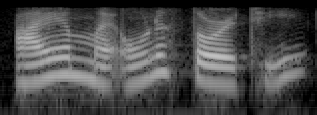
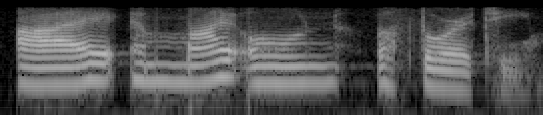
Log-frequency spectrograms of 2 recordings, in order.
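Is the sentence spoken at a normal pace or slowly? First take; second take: normal; slowly. First: It is spoken at a normal pace. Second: It is spoken slowly and deliberately.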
